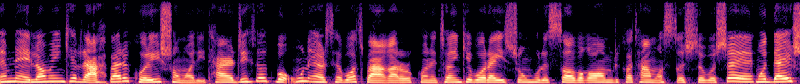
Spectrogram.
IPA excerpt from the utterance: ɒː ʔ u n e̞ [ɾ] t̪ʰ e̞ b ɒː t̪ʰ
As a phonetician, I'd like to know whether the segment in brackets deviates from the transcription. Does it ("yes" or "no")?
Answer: no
